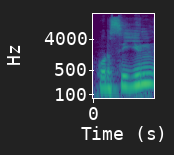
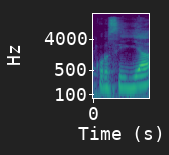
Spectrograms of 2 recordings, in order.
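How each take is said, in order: First: The word ends in the sound un. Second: The word ends in the vowel a. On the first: "കുർസിയുൻ എന്നല്ല വരിക" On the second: "കുർസിയ അല്ല വരിക"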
